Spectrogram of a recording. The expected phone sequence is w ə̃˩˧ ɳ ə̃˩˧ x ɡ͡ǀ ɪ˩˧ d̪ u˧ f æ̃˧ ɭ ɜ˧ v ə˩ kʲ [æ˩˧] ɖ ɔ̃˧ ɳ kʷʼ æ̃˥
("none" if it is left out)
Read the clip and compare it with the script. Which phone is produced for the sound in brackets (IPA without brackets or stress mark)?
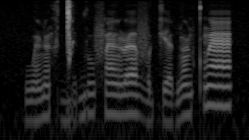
æ˩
